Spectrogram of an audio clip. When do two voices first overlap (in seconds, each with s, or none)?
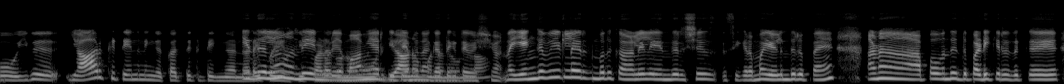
2.4 s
